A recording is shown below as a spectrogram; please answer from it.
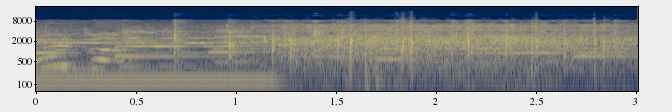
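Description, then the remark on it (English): An audience breaks into loud, steady applause, a dense wash of clapping and scattered cheers, following a brief sustained low musical tone that fades out in the first second. “Applaud.”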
